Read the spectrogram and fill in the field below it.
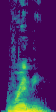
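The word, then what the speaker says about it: Rémy: of uh Remy Remy Remy the accent on the e pipe this is like I should extend in the e that's that Kansas City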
